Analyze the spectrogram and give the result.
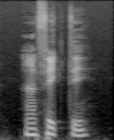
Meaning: to infect
- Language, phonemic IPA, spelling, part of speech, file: French, /ɛ̃.fɛk.te/, infecter, verb, Fr-infecter.ogg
